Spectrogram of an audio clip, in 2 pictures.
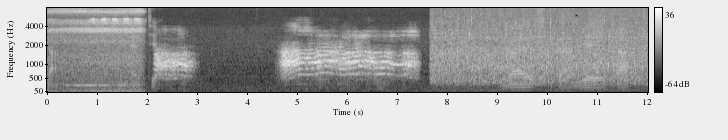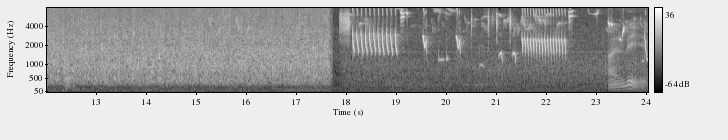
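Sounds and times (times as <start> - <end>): aquarium water flowing: 7.6 - 17.8
small birds chirping: 7.7 - 24.0.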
